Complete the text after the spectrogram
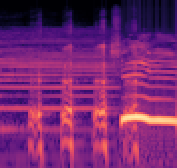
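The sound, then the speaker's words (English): A short burst of voices gives way to one loud, sustained air horn blast, a steady bright blare that holds its pitch and runs to the end. “Give the air horn, man. Please come on. Air horn for Selection.”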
